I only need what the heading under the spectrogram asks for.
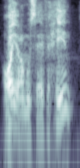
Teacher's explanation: الغين المفخمه غ والياء مرققه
